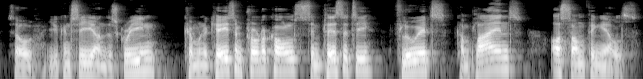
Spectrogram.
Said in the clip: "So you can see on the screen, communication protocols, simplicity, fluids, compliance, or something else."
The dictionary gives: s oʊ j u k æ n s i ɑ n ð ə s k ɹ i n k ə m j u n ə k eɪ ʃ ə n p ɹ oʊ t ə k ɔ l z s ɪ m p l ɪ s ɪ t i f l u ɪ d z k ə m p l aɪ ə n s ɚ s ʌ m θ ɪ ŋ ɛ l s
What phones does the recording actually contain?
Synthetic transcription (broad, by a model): s oʊ j u k æ n s i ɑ n ð ə s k ɹ i n k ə m j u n k eɪ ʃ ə n p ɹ oʊ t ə k ɔ l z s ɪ m p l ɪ s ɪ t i f l u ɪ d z k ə m p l aɪ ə n s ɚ s ʌ m θ ɪ ŋ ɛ l s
